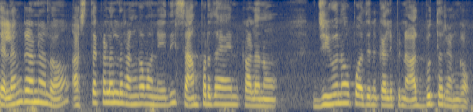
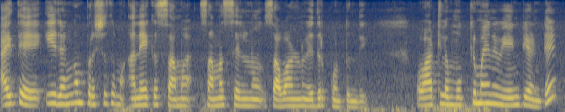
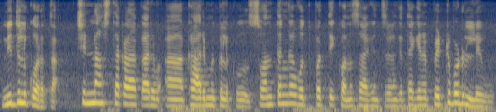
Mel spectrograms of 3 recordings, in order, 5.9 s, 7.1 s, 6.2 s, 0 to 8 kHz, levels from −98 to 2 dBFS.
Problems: constant background noise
